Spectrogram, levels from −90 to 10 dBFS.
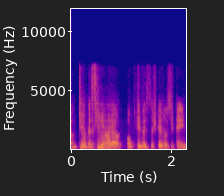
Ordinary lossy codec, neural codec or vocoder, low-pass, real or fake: MP3, 64 kbps; codec, 16 kHz, 0.5 kbps, FreqCodec, smaller model; 7.2 kHz; fake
